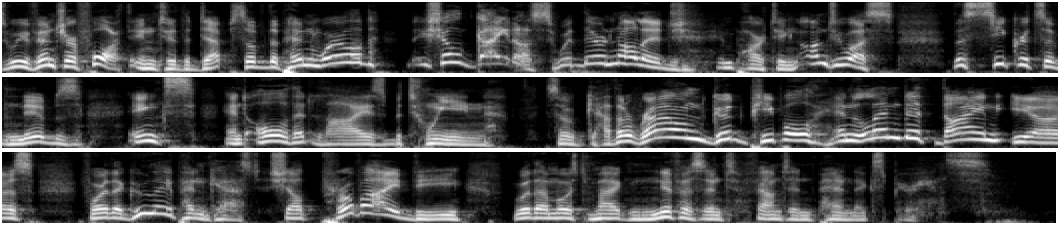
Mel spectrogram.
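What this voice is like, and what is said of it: Put-on old-fashioned accent. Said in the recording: “I practiced that accent a little bit, and it was way worse. So that's the best I've done it yet.”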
